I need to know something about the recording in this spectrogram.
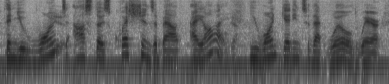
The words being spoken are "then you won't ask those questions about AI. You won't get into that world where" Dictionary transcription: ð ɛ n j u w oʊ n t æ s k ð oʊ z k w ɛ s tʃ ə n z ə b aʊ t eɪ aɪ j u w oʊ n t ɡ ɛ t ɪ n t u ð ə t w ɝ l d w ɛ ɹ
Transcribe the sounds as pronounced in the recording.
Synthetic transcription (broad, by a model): ð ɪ n j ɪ w oʊ n t æ s k ð oʊ z k w ɛ s tʃ ə n z ə b aʊ t eɪ aɪ j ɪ w oʊ n ɡ ɛ t ɪ n t u ð ə t w ɝ l d w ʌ ɹ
